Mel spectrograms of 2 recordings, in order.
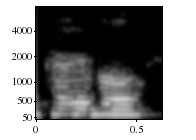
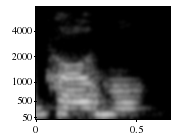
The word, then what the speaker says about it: Perryville: Now you can say Perryville properly with 3 syllables or 2, Perville.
